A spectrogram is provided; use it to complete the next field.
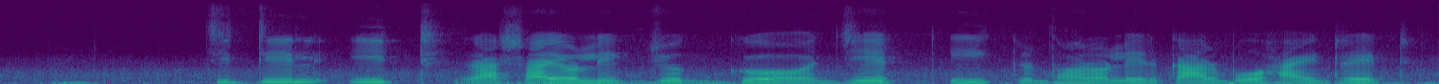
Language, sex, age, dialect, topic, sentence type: Bengali, female, 31-35, Jharkhandi, agriculture, statement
